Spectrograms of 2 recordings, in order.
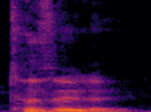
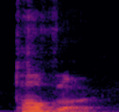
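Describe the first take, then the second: First: The name gets its native Swedish-style pronunciation. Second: The name gets a common English-style pronunciation.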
